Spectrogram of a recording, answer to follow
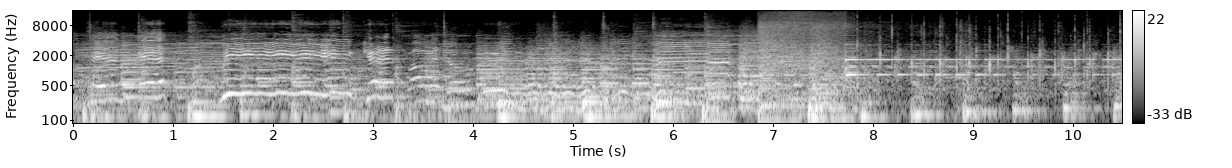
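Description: Small traditional jazz band playing live: clarinet and trombone lines over piano, banjo and string bass, with a long held note coming in near the end.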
